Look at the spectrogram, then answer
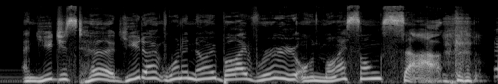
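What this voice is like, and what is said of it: Radio DJ voice. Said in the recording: “There's a radio voice... Very good radio voice.”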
